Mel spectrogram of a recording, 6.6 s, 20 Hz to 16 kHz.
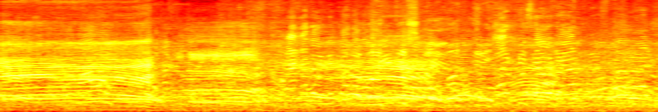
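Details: Young bull and heifer calves bought by a farmer in Faridpur, Bangladesh, on 1 August, mooing in long drawn harmonic calls that overlap one another, with steady human chatter and bargaining voices underneath throughout.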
